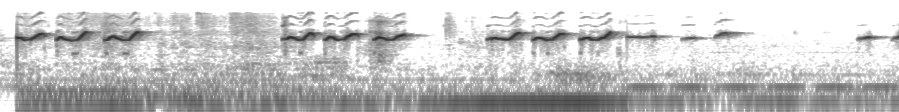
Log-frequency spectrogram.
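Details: Male cockatiel, nine years old, kept as a pet indoors, whistling clear rising two-note phrases in quick bursts of three or four, pausing between bursts, then several shorter flat whistles near the end; a low hum underneath.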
